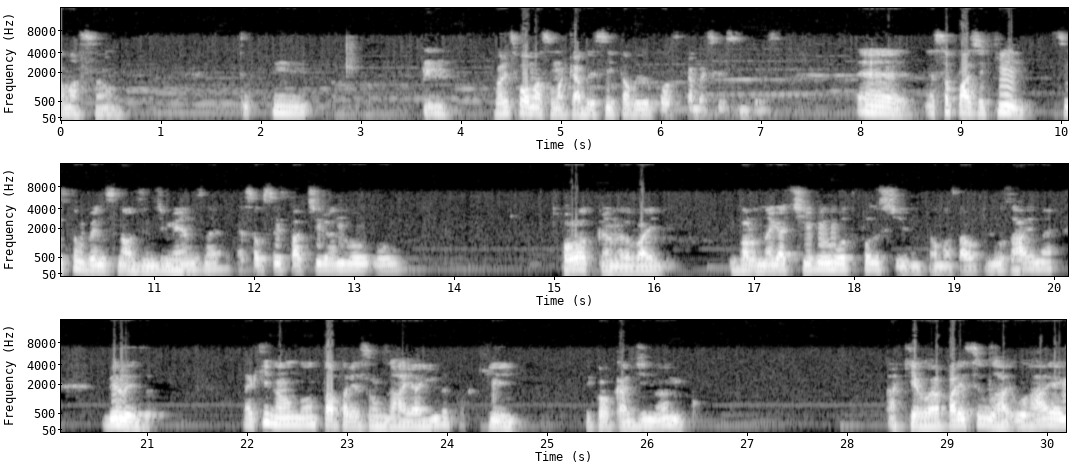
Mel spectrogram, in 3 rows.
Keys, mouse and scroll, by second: 8.7 click, 10.3 click, 18.6-24.7 middle drag, 24.7 click, 25.3 click.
